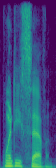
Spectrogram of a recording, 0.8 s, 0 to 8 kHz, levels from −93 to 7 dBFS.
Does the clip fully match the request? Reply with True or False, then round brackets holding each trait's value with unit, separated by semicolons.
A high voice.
False (100 Hz)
